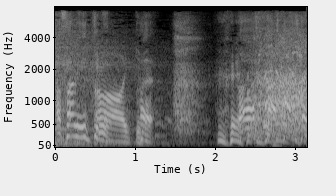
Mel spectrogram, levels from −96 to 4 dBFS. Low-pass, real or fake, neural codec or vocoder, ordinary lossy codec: 7.2 kHz; real; none; MP3, 64 kbps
